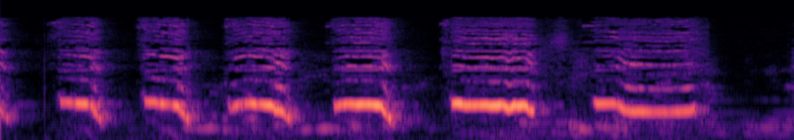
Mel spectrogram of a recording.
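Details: Crying female apricot toy poodle, left inside while her owner and brother, another toy poodle, play in the garden; repeated drawn-out whining yelps roughly twice a second, each bending downward, with a longer level whine near the end.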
